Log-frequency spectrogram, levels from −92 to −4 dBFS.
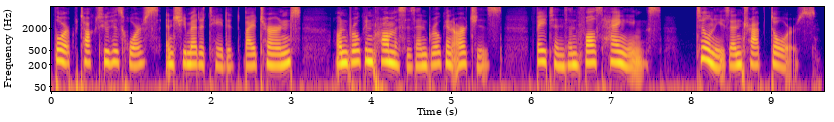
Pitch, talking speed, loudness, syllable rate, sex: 210 Hz, 150 wpm, -18 LUFS, 4.8 syllables/s, female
